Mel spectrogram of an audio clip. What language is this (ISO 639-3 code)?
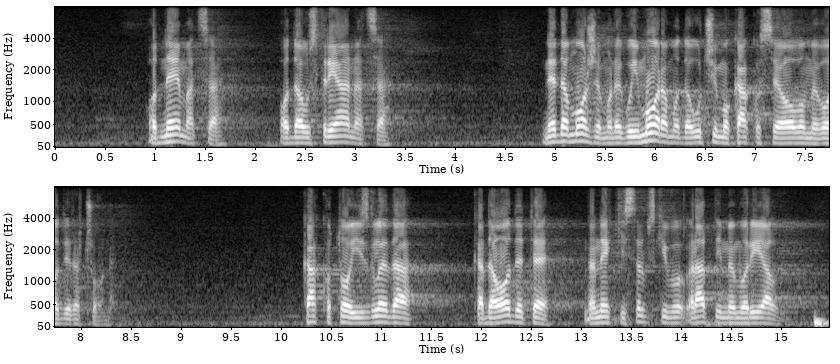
srp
